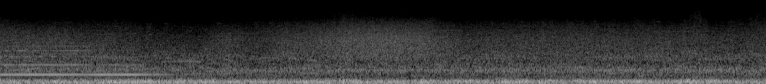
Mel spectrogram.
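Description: A large army marches with a low, steady rumble of footsteps.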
